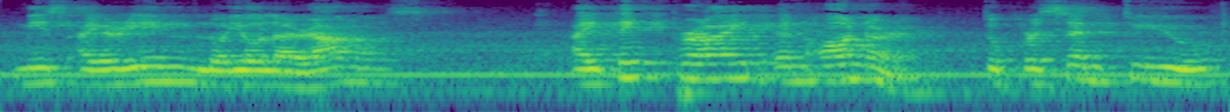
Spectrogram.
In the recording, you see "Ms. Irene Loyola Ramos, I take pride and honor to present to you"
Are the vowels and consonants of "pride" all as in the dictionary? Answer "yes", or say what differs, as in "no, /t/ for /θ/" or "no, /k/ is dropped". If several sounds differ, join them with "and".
yes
